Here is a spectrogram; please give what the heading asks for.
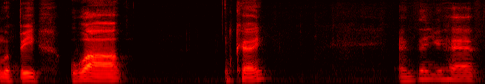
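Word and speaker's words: waw: The third vowel letter is the, now on this flashcard, unfortunately, it says vav, but the correct pronunciation would be wab.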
